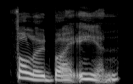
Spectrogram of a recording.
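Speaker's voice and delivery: plain reading voice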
